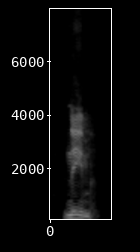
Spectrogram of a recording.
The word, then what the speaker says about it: Nîmes: N-I-M-E-S. How do you pronounce that? – Nîmes.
